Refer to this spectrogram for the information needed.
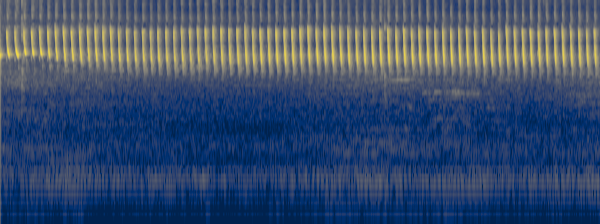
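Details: Masteran recording of a cigun, the bar-winged prinia, giving full ngebren: an unbroken stream of rapid, shrill, metronome-like pulses, loud and even throughout, with faint low rumble behind.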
